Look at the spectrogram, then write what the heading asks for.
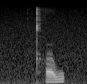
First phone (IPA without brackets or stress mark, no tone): kʰ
